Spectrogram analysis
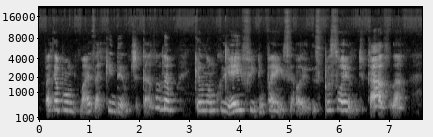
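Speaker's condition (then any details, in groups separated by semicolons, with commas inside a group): Spastic diplegic cerebral palsy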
